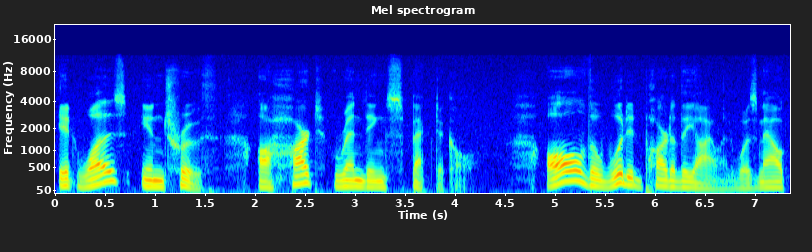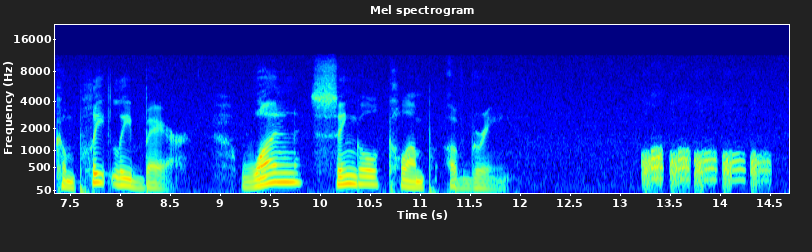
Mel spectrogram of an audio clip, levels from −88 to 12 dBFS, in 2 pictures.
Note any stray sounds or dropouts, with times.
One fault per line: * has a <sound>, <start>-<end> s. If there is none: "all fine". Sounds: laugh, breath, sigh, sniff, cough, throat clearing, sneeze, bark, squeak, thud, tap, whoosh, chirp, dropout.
* has a laugh, 13.2-14.5 s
